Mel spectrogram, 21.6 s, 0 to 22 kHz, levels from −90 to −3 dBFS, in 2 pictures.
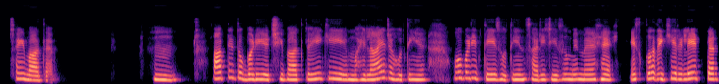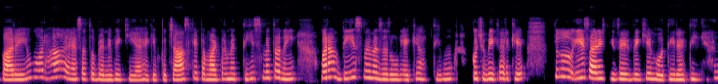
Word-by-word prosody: सही 265 -3 -2
बात 205 -3 +1
है। - - -10 1.4
हुँ, 225 -2 +1 0.6
आपने 285 +3 +2
तो 285 -1 -2
बड़ी 245 0 +2
अच्छी 230 +2 -2
बात 230 0 +1
कही 245 +2 +1
कि 260 -4 +1
महिलाएँ 230 +5 +2
जो 280 -3 -1
होती 230 +1 -1
हैं 230 0 0 0.4
वो 295 +1 0
बड़ी 295 -1 -2
तेज़ 240 -1 +2
होती 230 +1 -1
हैं 230 - +4
इन 235 - +3
सारी 230 -3 -1
चीज़ों 230 +1 -1
में। 240 0 +1
मैं 235 0 +2
है 235 -2 +3 0.3
इसको 260 +3 0
देखिए 250 +1 0
रिलेट 260 +3 +2
कर 255 -1 +4
पा 230 -2 +6
रही 235 +1 +1
हूँ 315 +5 -5
और 335 - -2
हाँ 330 +5 0 0.2
ऐसा 255 +1 -2
तो 250 - 0
मैंने 225 -2 0
भी 235 0 -1
किया 215 -2 -2
है 220 - -3
कि 230 +1 -3
50 225 +2 +3
के 280 - -3
टमाटर 235 -1 +1
में 260 0 +1
30 270 +2 -5
में 300 0 0
तो 315 0 +2
नहीं 255 -1 0 0.4
पर 305 +2 +6
हाँ 350 -1 +3
20 330 +6 -3
में 320 - +2
मैं 295 -2 +2
ज़रूर 235 -2 0
लेके 225 +3 -3
आती 245 -2 -5
हूँ 245 +2 -2 0.3
कुछ 275 -1 0
भी 255 +1 +3
करके 265 -2 0 0.5
तो 365 -2 0
ये 300 +4 +3
सारी 285 -3 +5
चीज़ें 250 -3 0
देखिए 245 +2 -1
होती 235 -1 +1
रहती 235 +2 0 0.2
है। 300 +6 -10
245 Hz, 195 wpm, -22 LUFS, 230-275 Hz, 1.4 s, पा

